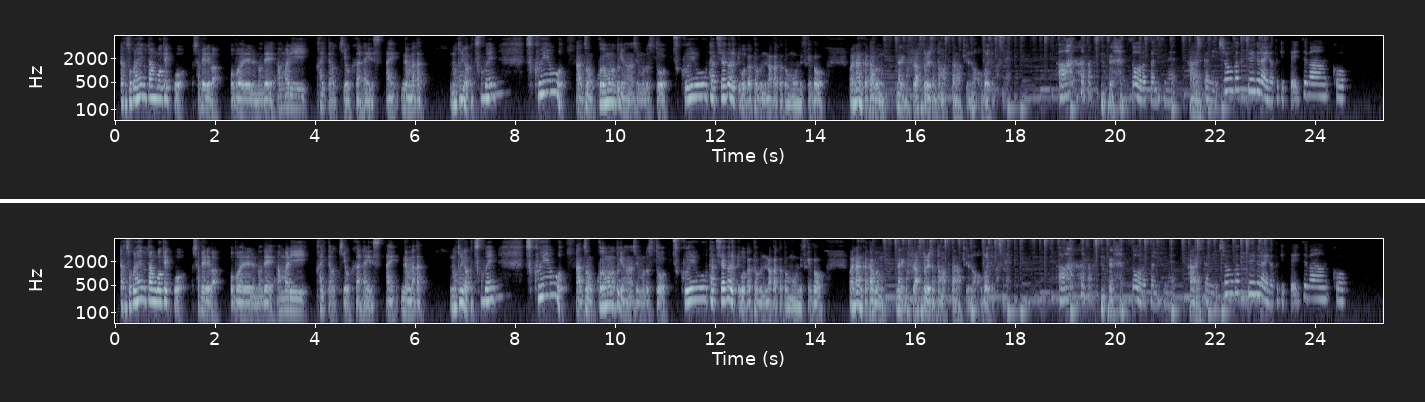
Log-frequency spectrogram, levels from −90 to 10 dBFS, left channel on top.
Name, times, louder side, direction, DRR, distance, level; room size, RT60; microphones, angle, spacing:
voice 1, 0.1-6.2 6.7-17.9 19.7-20.2 21.4-21.8, right 2 dB, 85° right, 1.0 m, -27 dB
voice 2, 7.3-7.8 11.9-12.0 15.1-15.2 18.9-19.5 19.9-21.2 21.6-24.6, left 1 dB, 20° left, 0.5 m, -30 dB
Acoustic guitar, 15.1-23.1, right 4 dB, 40° right, 0.6 m, -39 dB
4.1 x 2.1 x 2.5 m
head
